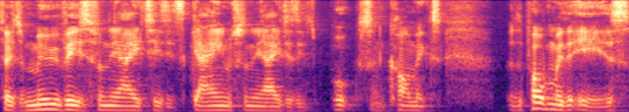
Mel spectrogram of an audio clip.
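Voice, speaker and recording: A man with a Birmingham accent talks at a very fast pace in a medium pitch, his intonation fairly even but his loudness swinging widely. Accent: Birmingham (Brummie). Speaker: gaming podcast co-host. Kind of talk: casual chat.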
